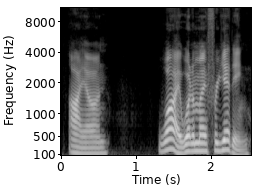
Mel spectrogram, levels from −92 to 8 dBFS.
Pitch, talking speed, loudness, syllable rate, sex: 150 Hz, 140 wpm, -16 LUFS, 4.6 syllables/s, male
